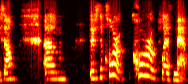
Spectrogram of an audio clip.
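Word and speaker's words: choropleth: um there's the choro choro ple map I always mispronounce that and call it choro it's called chlorop not chlorop I always want to say chloro but I guess I'm thinking chlorox or whatever there's the we'll look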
